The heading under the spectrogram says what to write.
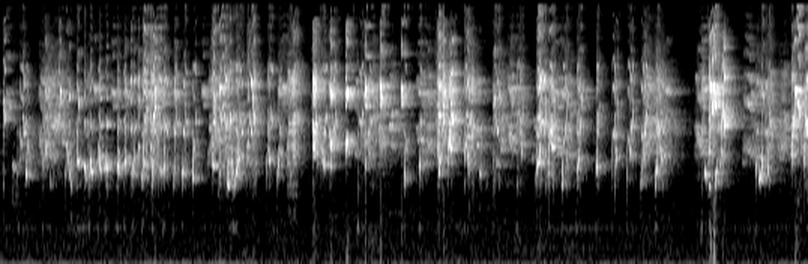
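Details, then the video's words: Ngeriwik trilling of a lovebird, played to help stalled or young birds learn the sound: an almost unbroken, scratchy, fast-pulsed chatter rising and falling in loudness, with short gaps, and a faint low hum underneath. "Terapi Lovebird ngeriwik"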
